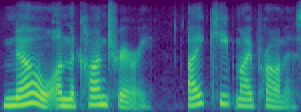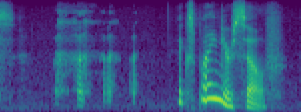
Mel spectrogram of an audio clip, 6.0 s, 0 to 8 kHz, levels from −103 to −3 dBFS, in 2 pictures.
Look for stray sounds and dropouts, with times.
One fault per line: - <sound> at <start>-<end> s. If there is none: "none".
- laugh at 3.5-4.4 s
